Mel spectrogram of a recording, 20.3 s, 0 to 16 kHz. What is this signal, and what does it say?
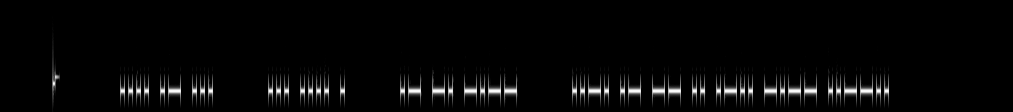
Morse code, heard as a keyed tone, about 15 wpm, 700 Hz. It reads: HAS SHE ANY FAMILY?
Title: 2x Word-Spacing - Sentences from Top 400 Words - 15wpm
